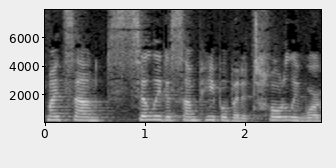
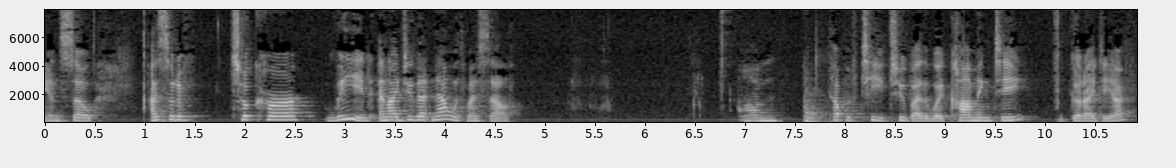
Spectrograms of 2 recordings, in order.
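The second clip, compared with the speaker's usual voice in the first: normal talking voice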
